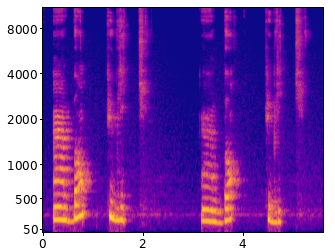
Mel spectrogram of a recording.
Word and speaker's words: banc: Un banc public. Un banc public. So the C in banc is silent, but the C in public is not.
